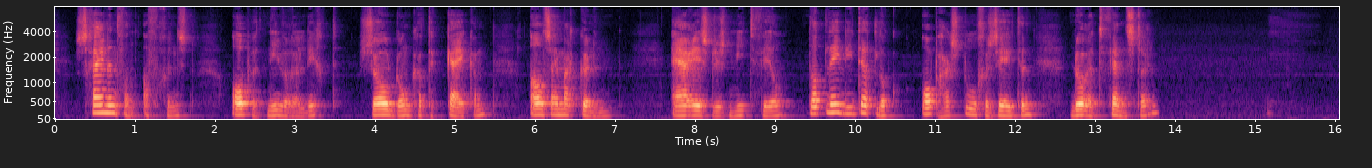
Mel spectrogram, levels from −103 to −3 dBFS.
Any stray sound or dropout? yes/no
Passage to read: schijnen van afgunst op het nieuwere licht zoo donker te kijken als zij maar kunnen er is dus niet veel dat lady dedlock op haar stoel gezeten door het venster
no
